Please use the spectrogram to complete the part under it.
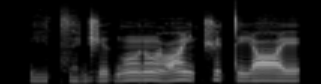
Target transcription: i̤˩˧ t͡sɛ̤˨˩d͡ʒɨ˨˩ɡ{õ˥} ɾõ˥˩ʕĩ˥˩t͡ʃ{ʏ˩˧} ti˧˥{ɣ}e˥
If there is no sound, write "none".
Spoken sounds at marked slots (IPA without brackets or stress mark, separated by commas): õ˥, ʏ˥, ʕ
